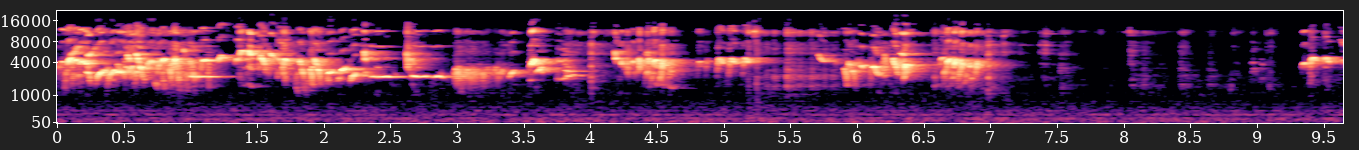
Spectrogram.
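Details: Juvenile canary warbling: fast high chirps, buzzy trills and a drawn-out whistled note in dense phrases, then a quieter pause before a last short burst of song.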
